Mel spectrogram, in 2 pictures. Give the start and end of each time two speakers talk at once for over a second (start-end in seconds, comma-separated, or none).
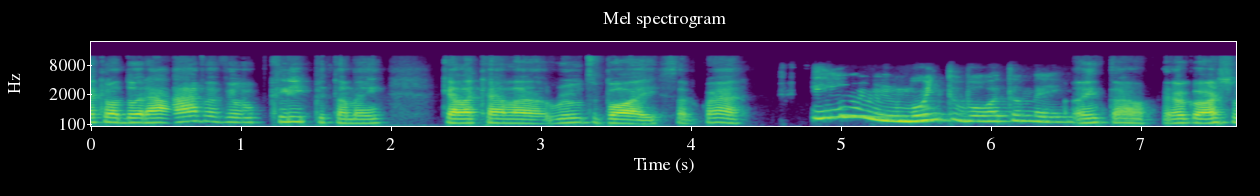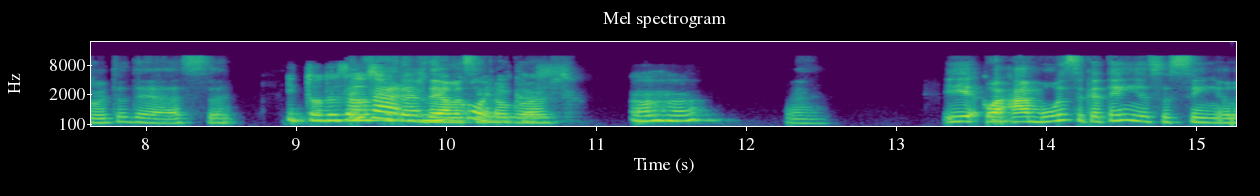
9.3-10.9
